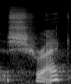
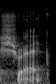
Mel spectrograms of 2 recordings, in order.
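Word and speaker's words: Schreck: just for some clarification Shrek is spelled s c h like sh r e c k but like I mean I'm pretty sure you just say Shrek like like Shrek which is pretty sick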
